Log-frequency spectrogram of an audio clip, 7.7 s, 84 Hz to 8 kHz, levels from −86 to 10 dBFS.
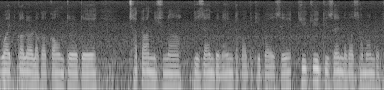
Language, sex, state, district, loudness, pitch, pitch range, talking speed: Nagamese, male, Nagaland, Dimapur, -19 LUFS, 100 Hz, 100-110 Hz, 130 wpm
